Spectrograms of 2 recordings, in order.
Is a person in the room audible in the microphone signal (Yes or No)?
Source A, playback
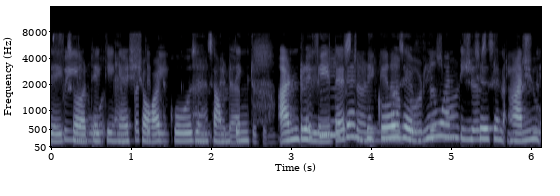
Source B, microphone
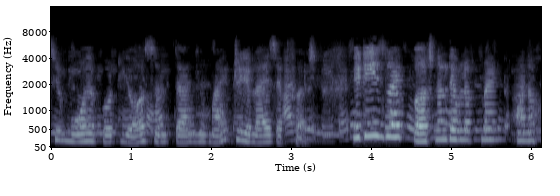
Yes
